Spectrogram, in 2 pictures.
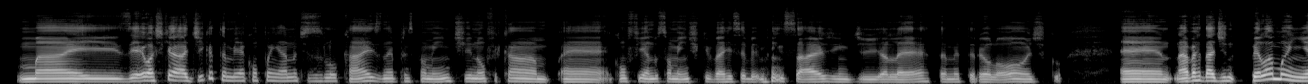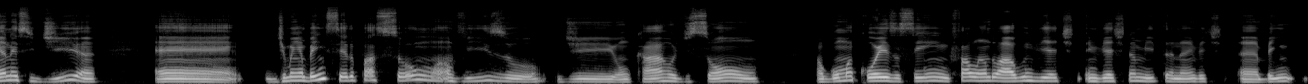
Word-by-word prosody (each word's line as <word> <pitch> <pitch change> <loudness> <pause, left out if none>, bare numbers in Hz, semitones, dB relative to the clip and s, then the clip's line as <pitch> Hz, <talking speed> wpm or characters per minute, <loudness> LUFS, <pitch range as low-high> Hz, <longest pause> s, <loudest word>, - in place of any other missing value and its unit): mas 135 0 +4
eu 155 +4 +3
acho 175 - -2
que 215 - -1
a 175 -3 +4
dica 185 - -4
também 175 -7 -3
é - - -1
acompanhar 170 -2 -5
notícias 145 -3 -7
locais, 150 0 -2
né, 140 0 0
principalmente 140 +1 -3
e - - 0
não 135 0 +1
ficar, 140 -2 -1 0.2
eh, 120 -2 -1
confiando 140 -1 -1
somente 130 -1 -2
que 135 - -7
vai 120 0 -1
receber 125 -1 -4
mensagem 125 -2 -1
de 115 0 -4
alerta 115 +3 -2
meteorológico, 120 0 -3 0.6
eh, 125 0 +4
na 140 +2 +4
verdade 165 -2 +4 0.2
pela 210 +7 +5
manhã 180 -9 +5
nesse 190 -6 -1
dia, 135 +2 -1 0.6
eh, 125 -3 +2 0.3
de 125 +5 -5
manhã 180 +1 +2
bem 195 +10 +5
cedo 185 -8 -1
passou 185 +2 -2
um 210 -4 -2
aviso 145 -4 -3
de 125 0 -2
um 115 +1 -2
carro 140 +5 0
de 125 -1 -12
som, 140 +1 0 0.6
alguma 150 +9 0
coisa 165 -3 +4
assim, 155 +3 -1
falando 170 +1 +1
algo 150 +3 +3
em - - +1
viet 155 -1 -2
em 150 0 +1
vietnamita, 150 0 -2
né, 135 0 +1
em 140 - 0
viet 135 0 -7 0.2
é 120 -1 -1
bem 140 - 0
140 Hz, 140 wpm, -23 LUFS, 125-165 Hz, 0.6 s, pela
